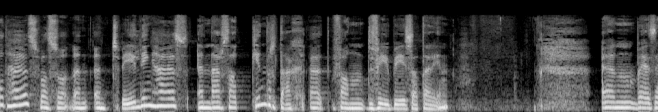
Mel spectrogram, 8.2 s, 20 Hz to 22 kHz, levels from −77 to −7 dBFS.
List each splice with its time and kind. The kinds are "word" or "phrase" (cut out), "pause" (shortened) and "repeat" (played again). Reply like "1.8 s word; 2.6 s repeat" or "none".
3.1 s word; 4.1 s word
